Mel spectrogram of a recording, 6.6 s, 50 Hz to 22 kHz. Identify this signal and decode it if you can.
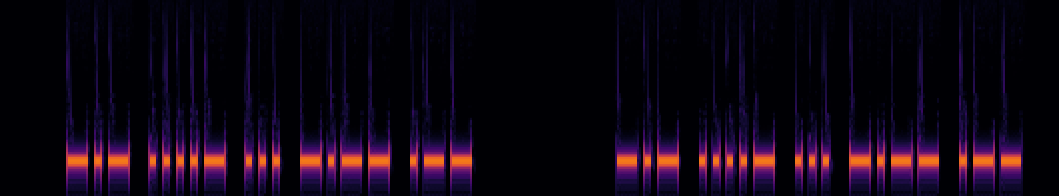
Morse code, heard as a keyed tone, about 27 wpm, 700 Hz. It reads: K4SYW K4SYW
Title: USA Call Signs - 5 Characters - Repeated 3x - 28wpm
